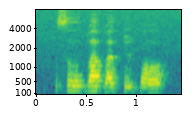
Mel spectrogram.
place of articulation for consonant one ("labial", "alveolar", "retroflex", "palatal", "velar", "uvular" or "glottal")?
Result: alveolar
